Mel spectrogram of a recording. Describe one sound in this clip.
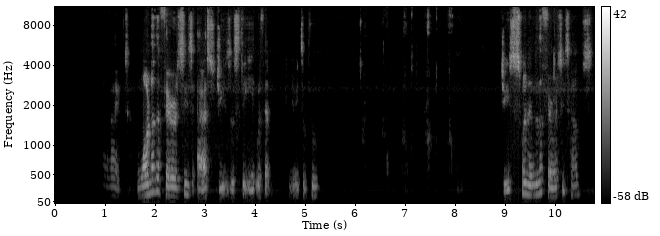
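A man reads aloud calmly close by.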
